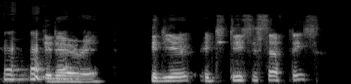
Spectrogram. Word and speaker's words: Ghadiri: Today, we have a special guest called Ghadiri. Sorry, I couldn't pronounce his surname. No, it's okay. Ghadiri. Ghadiri.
